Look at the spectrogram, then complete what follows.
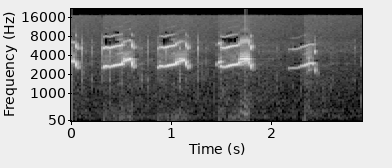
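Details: Osprey of a mated pair nesting on Kent Island, Maryland, August 2018, giving four high slurred whistles, the first three loud and hoarse-edged, the last softer and shorter after a pause.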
